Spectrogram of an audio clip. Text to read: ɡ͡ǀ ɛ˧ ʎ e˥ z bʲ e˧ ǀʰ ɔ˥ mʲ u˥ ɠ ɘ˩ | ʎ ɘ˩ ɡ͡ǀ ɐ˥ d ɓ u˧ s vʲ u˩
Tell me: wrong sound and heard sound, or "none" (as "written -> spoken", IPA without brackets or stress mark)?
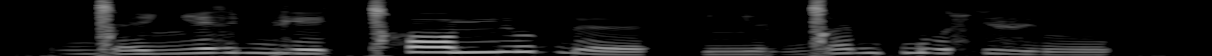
none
